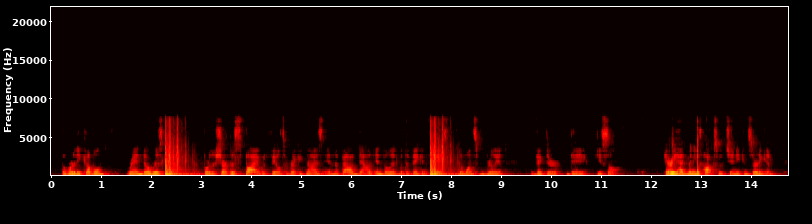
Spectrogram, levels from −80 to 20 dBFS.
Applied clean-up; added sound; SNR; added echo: none; Gunshot, gunfire; 0 dB; reverberation time 0.5 s.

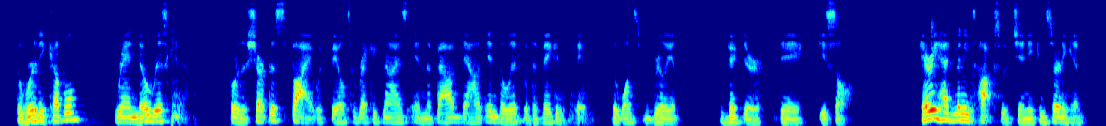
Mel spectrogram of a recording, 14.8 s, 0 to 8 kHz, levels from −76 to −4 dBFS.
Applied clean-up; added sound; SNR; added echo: neural mask model DeepFilterNet 3.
